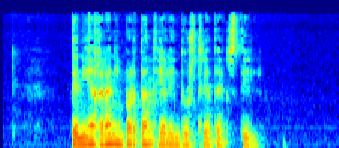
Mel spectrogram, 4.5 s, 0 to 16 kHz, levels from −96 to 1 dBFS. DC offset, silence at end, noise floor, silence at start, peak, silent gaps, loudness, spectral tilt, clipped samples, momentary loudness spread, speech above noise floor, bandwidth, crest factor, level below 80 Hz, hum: under 0.1%; 1.1 s; -69 dBFS; 0.95 s; -4 dBFS; none; -24 LUFS; -5.5 dB/octave; under 0.1%; 10 LU; 46 dB; 11.5 kHz; 22 dB; -42 dBFS; none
